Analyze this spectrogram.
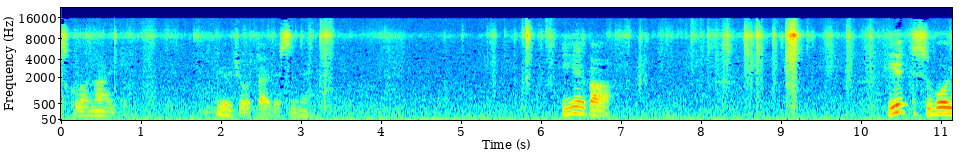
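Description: A woman speaks calmly close by, in short phrases.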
